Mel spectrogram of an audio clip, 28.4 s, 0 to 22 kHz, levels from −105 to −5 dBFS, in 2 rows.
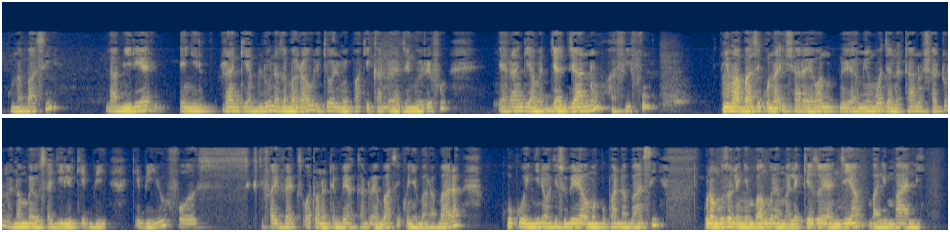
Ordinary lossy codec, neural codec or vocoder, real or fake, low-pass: MP3, 32 kbps; none; real; 7.2 kHz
